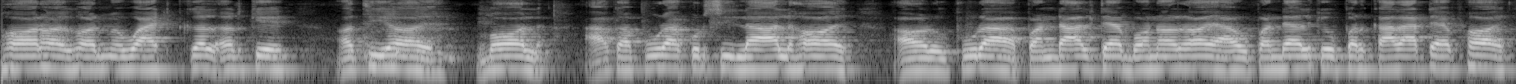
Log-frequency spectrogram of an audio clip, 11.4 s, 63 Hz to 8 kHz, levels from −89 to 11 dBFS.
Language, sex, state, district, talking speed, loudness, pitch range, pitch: Hindi, male, Bihar, Samastipur, 155 wpm, -15 LUFS, 150-160 Hz, 155 Hz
